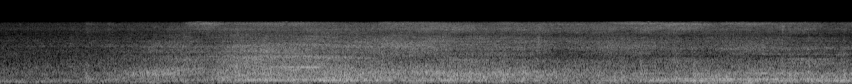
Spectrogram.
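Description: Class 156 and Class 170 diesel multiple units coupled together passing close by, diesel engines running and wheels rolling over the rails. The sound builds over the first two seconds as the front of the train draws level, then stays loud as the carriages go past.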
